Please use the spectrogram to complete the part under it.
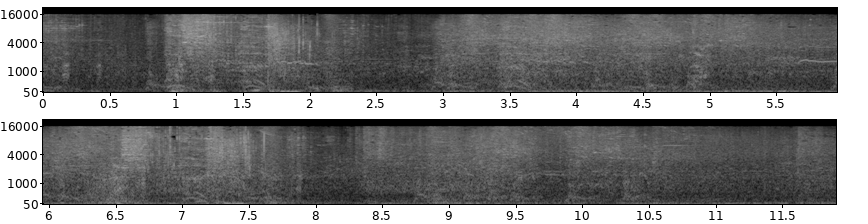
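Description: A blade swishes and strikes with sharp, heavy impacts.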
